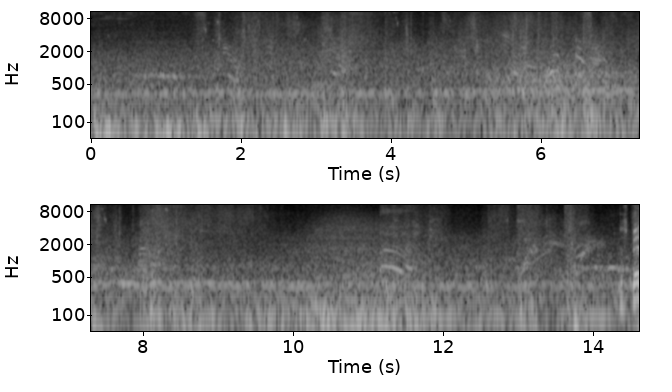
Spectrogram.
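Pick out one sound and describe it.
Spell effects whoosh and crackle as game characters fight.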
